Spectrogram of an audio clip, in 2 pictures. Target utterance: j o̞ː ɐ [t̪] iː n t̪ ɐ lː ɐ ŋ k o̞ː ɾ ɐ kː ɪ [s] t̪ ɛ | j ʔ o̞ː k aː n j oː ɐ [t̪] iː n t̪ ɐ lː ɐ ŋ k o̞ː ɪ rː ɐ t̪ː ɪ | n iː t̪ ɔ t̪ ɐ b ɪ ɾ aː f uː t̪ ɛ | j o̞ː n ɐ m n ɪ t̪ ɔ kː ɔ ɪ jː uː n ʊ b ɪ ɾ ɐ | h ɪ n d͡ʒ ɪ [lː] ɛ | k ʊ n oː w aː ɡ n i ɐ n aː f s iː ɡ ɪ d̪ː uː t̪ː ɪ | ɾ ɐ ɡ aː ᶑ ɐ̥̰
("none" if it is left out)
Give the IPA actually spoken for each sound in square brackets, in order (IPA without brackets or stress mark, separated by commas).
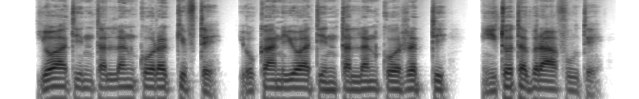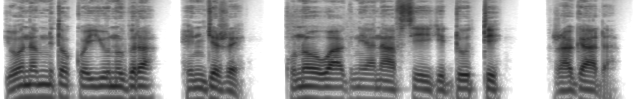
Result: t̪, f, t̪, rː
